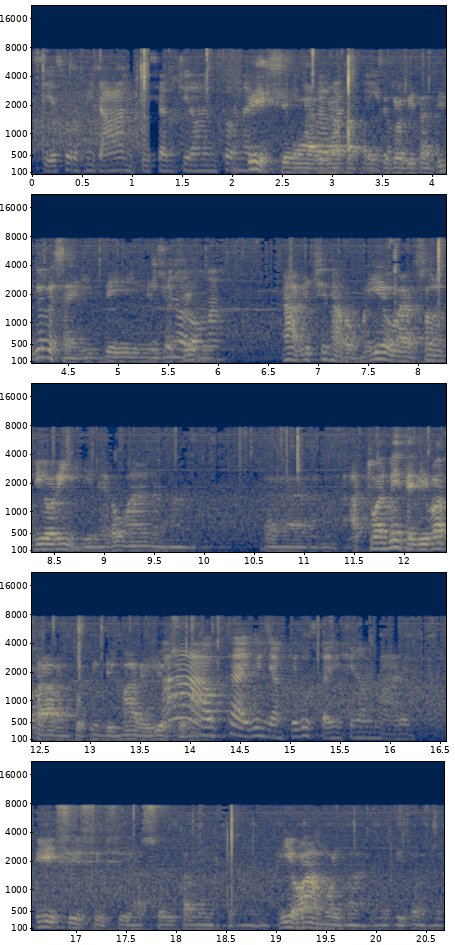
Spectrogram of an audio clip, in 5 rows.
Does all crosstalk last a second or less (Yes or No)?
No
